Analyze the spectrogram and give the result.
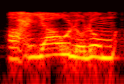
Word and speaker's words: احیاء العلوم: آپ نے احیاء العلوم, یہ عام غلط تلفظ ہے. احیاء العلوم عام طور پہ ہمارے کشفی سائیں میں بولتے ہیں.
